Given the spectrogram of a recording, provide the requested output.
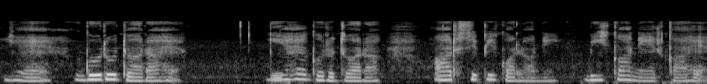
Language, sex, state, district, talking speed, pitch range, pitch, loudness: Hindi, female, Rajasthan, Bikaner, 100 wpm, 165-215 Hz, 180 Hz, -21 LUFS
